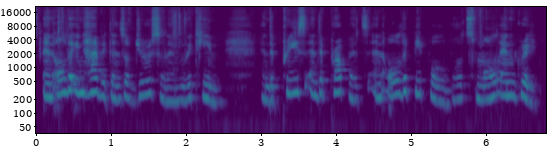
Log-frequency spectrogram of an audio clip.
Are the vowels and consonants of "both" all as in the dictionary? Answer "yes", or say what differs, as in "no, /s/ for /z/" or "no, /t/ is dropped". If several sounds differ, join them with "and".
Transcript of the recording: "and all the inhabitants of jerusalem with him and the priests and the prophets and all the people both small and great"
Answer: no, /t/ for /θ/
